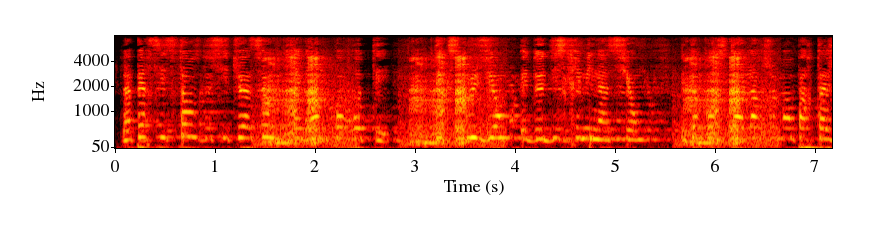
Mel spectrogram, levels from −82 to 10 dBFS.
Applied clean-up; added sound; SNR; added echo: none; Livestock, farm animals, working animals; -1 dB; reverberation time 1.9 s.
